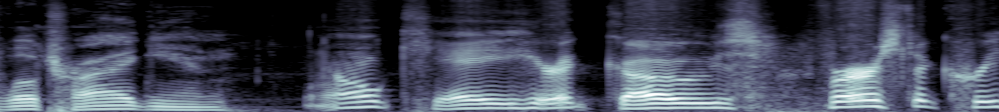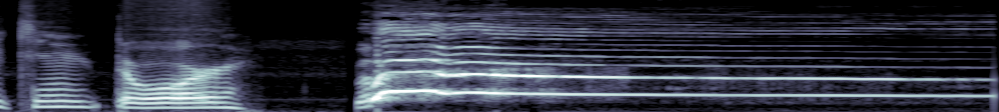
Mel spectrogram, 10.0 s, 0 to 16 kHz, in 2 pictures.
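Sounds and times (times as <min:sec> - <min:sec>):
speech: 0:00.0 - 0:07.1
dog howl sound effect in a ghost scene: 0:06.8 - 0:09.9.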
